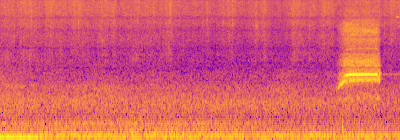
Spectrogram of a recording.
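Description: A sheepdog handler's short whistle command near the end, rising then held at a high pitch for about half a second, over faint outdoor background.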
